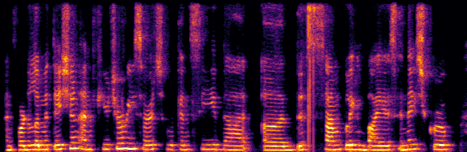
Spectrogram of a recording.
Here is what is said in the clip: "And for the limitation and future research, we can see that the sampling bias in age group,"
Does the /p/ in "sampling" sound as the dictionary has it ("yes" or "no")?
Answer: yes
